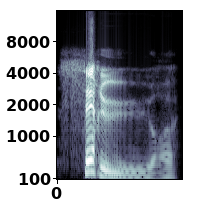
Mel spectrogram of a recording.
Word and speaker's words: serrure: Le mot serrure se compose de trois syllabes, serrure, S-E-R, serre, R-U-R, R-E-R, serrure.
